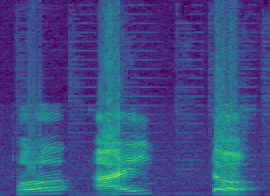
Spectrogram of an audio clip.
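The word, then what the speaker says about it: fight: जैसे फ आई ट, अब यहाँ पर जी एच है वो ये है वैसा ही साइलेंट रह गया।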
